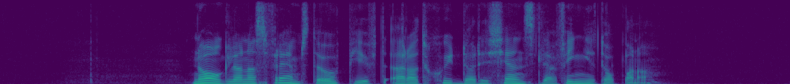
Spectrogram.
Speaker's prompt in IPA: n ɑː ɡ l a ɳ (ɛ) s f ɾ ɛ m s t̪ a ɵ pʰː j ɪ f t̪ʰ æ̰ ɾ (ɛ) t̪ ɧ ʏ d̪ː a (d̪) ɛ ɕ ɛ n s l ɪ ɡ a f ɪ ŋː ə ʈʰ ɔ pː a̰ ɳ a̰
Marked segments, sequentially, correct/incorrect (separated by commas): incorrect, incorrect, correct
